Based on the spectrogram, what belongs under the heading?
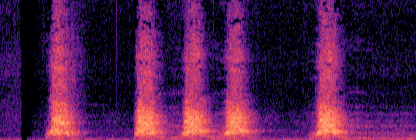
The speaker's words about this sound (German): Als Bertha die Kette an der Tür öffnete und das Mädchen eintrat, sprang Gustav freudig an ihr hoch und bellte schon wieder wie wild.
